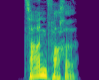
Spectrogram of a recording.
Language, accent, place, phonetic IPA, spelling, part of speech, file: German, Germany, Berlin, [ˈt͡saːnˌfaxə], Zahnfache, noun, De-Zahnfache.ogg
- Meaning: dative singular of Zahnfach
